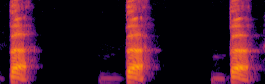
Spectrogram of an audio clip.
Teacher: when we're making the B sound, our lips come right together.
